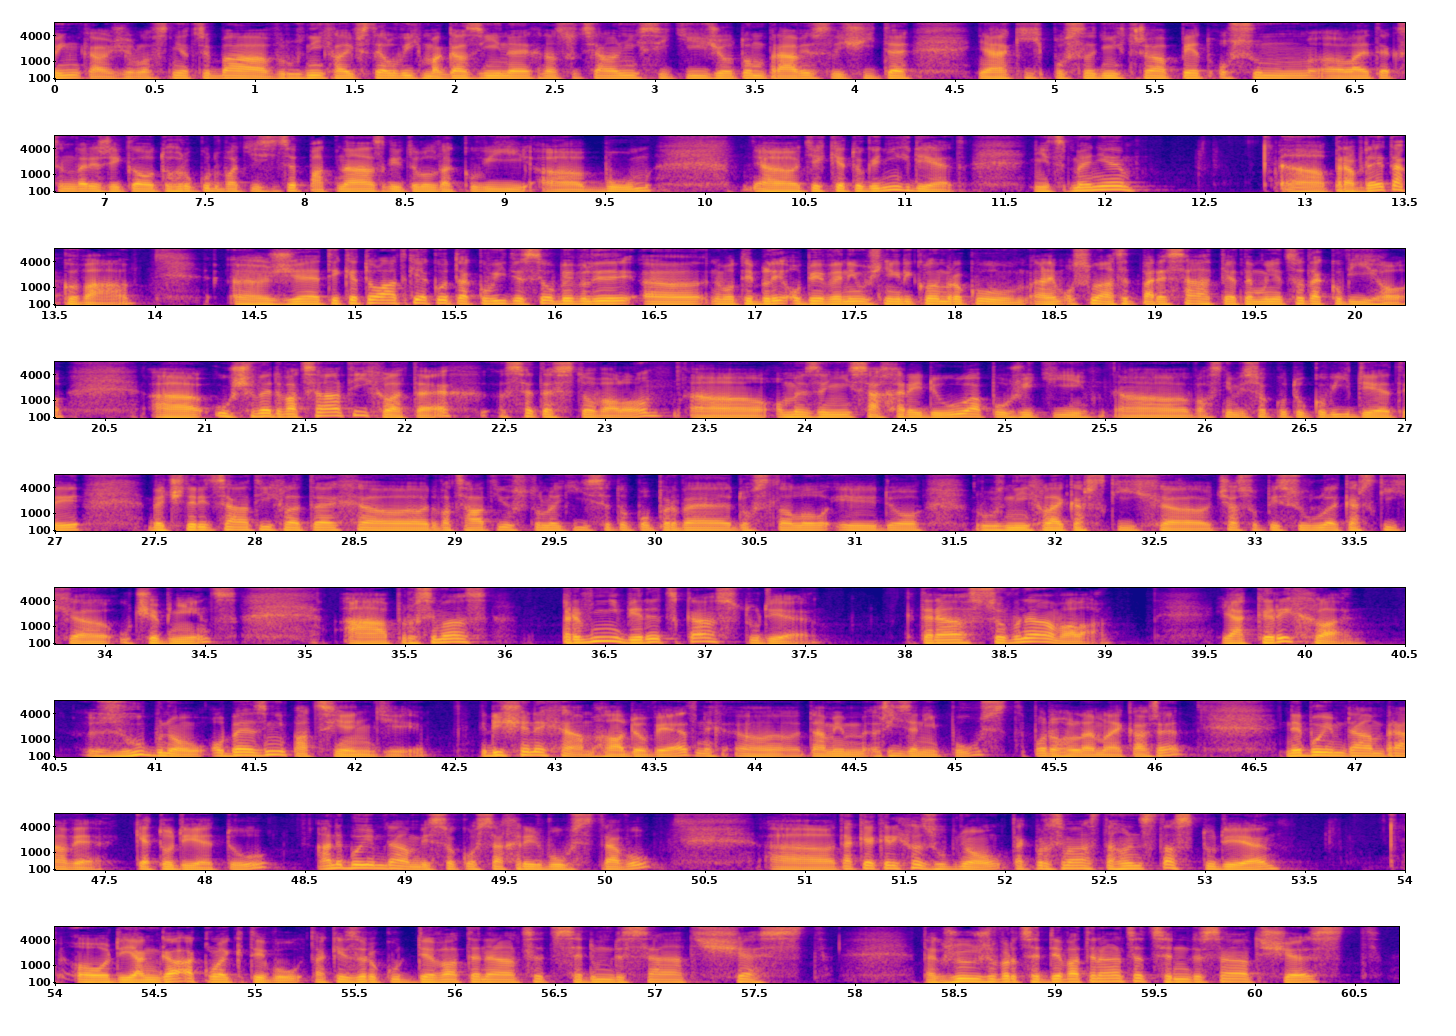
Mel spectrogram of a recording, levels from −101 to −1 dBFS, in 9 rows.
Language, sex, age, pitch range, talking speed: Czech, male, 30-49, 110-135 Hz, 150 wpm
